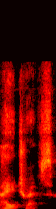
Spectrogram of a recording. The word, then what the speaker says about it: Ahrefs: who are Ahrefs, or Hrefs as they're pronounced properly.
